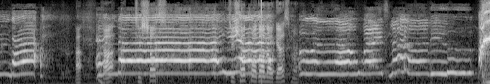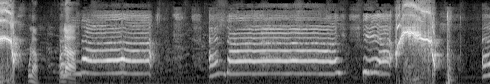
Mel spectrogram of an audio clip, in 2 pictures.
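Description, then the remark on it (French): A baby screams and cries loudly and almost continuously, in long high-pitched wails broken by short gasping breaths and sharp bursts. “Attention, faut pas trop crier, ça peut faire des larcènes.”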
